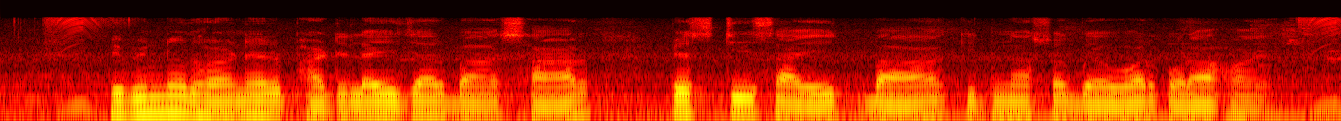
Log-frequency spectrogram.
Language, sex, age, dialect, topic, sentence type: Bengali, male, 18-24, Standard Colloquial, agriculture, statement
